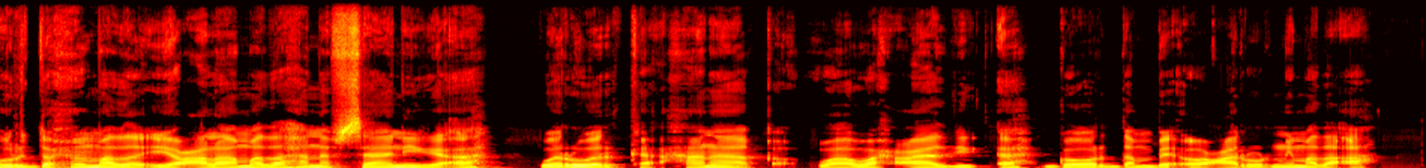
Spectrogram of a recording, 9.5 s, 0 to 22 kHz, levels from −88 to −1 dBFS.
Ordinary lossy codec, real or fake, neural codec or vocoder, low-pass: none; real; none; none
